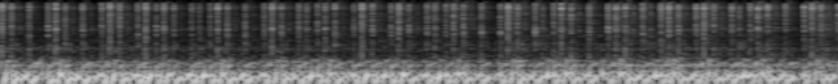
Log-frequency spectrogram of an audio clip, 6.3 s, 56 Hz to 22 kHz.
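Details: 1997 Harley-Davidson Fat Boy after carb cleaning, new spark plugs and new battery, no air cleaner fitted; cold start on choke at 70°F, humid. Deep, loud V-twin rumble with even throttle blips, no popping or stumbling; revs normally.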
